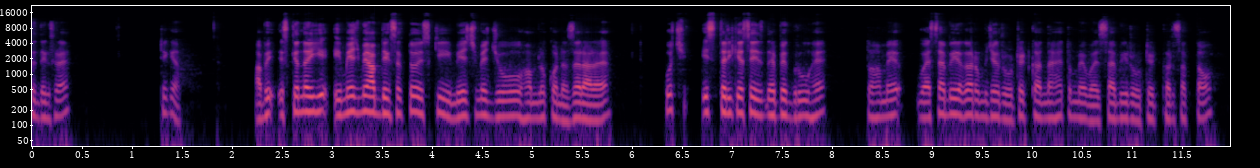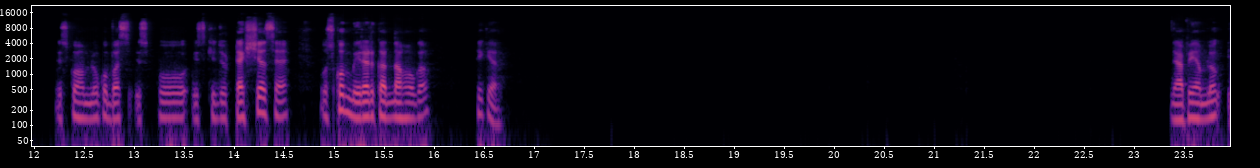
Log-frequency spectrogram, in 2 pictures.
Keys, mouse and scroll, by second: 7.2 click, 8.4 click, 9.4 click, 9.9 middle click, 10.4 middle click, 10.7 middle click, 12.2 click, 13.5 click, 18.5 click.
